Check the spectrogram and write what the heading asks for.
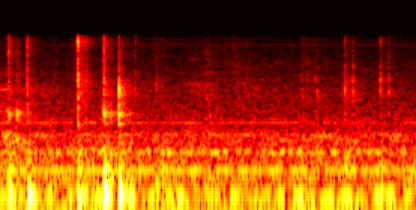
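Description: Faint keystrokes on a computer keyboard as a web address is typed: a quick run of taps in the first second or so, and a few more near the end.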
